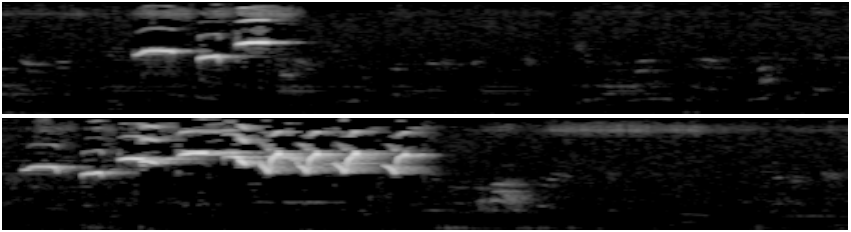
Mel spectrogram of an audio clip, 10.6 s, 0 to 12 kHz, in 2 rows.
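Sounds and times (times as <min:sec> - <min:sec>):
oriental magpie-robin whistling clear notes: 0:00.8 - 0:01.8, 0:05.4 - 0:08.0.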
